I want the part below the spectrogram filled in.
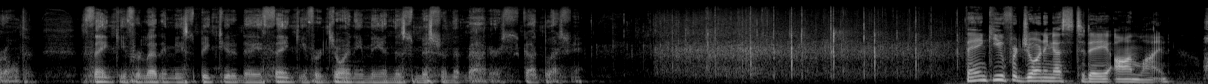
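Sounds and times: audience applauding: 6.0s - 10.0s.

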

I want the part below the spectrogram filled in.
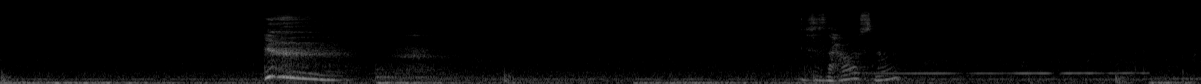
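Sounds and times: faint steady pure tone: 0.0s - 12.0s.

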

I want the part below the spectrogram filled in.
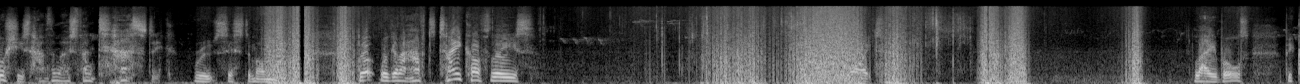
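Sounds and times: labels crackling as pulled off: 2.7s - 10.6s, 11.2s - 11.5s.

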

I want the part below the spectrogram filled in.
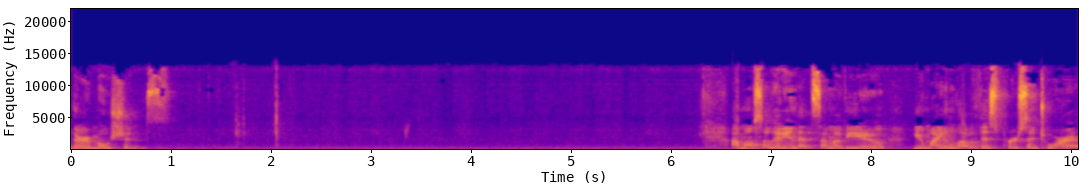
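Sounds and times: faint steady hum: 0.0s - 10.0s
low background rumble: 0.0s - 10.0s.

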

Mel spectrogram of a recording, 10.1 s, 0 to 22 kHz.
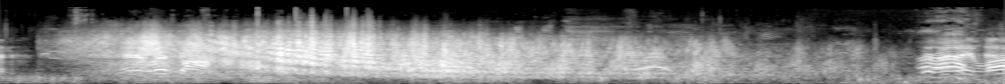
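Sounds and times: rocket motor roaring: 0.5s - 9.0s.

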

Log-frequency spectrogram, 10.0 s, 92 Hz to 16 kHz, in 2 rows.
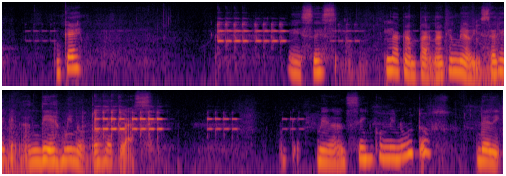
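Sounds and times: bell-like alarm ringing: 2.1s - 4.6s, 6.0s - 8.2s.

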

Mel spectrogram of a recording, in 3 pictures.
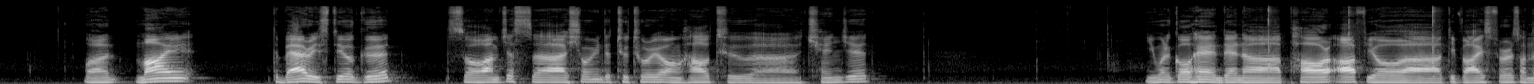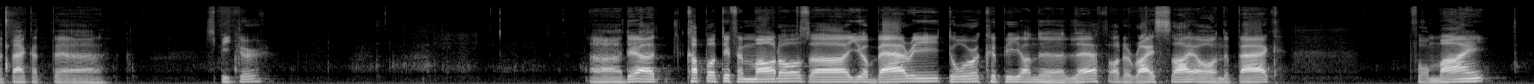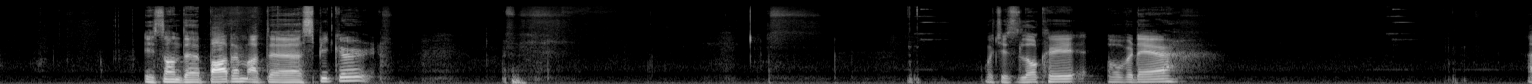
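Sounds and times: hands handling plastic speaker: 10.3s - 11.4s, 12.5s - 21.2s, 30.3s - 32.2s.

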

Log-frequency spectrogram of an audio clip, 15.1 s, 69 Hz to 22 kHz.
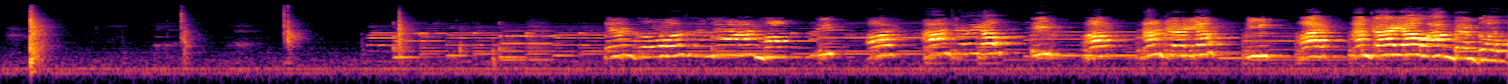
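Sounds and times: toy keyboard electronic tune: 3.7s - 14.9s
child singing into microphone: 6.1s - 15.0s.

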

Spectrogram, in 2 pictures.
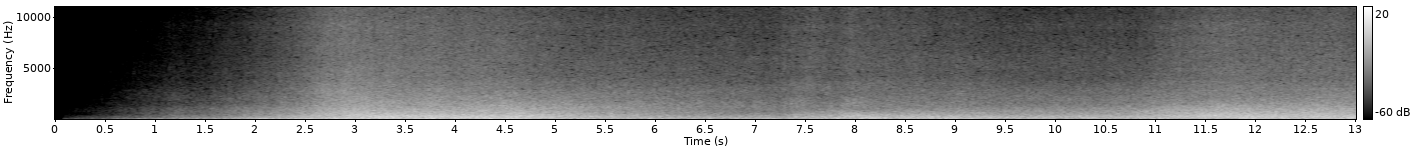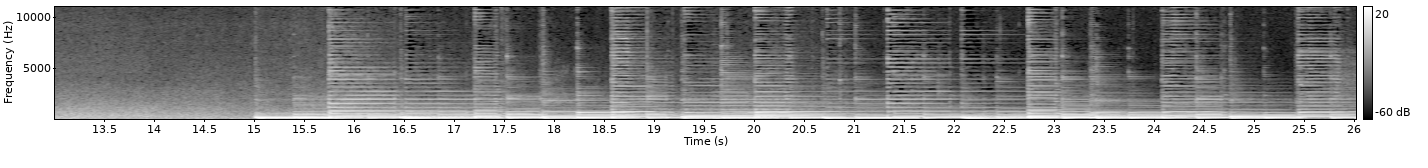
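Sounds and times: sea waves washing in: 0.7s - 23.1s.

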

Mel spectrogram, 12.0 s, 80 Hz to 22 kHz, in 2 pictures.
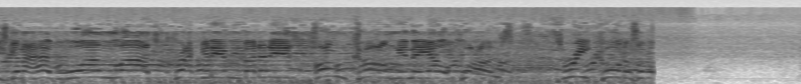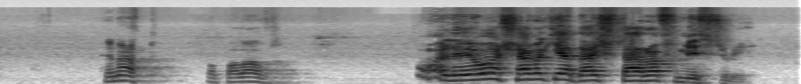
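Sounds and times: race commentator speaking fast: 0.0s - 5.0s
steady background noise: 0.0s - 12.0s.

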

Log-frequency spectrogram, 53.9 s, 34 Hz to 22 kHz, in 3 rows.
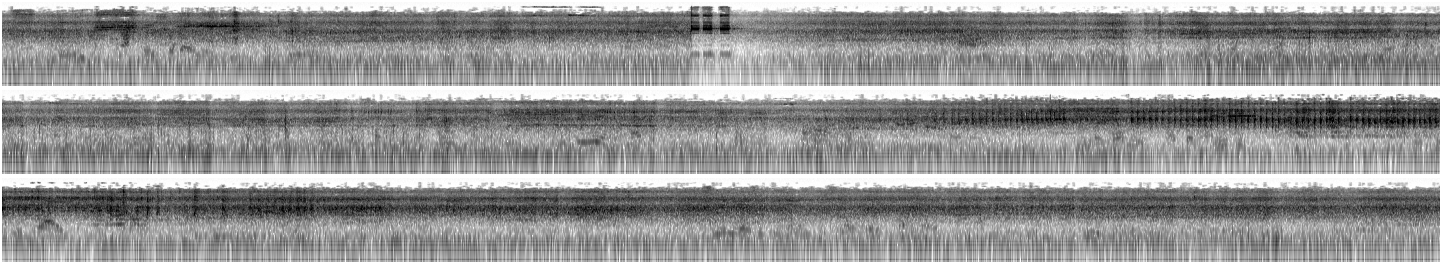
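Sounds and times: road and wind noise: 0.0s - 53.9s
surrounding traffic: 0.0s - 53.9s
motorcycle engine: 0.6s - 53.9s
vehicle horn toot: 1.2s - 3.4s, 8.6s - 9.3s.

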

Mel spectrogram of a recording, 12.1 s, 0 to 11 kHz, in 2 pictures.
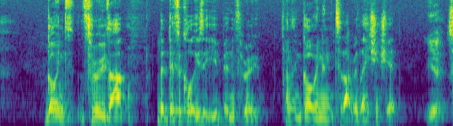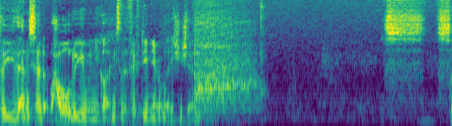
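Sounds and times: person sighing: 8.6s - 9.6s.

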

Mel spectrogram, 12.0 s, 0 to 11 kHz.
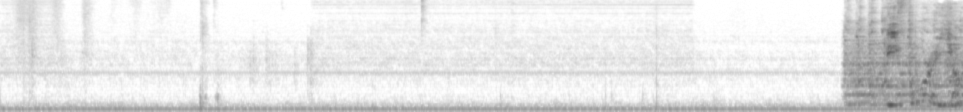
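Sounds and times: faint low hum: 0.0s - 10.6s
trailer music: 10.5s - 12.0s.

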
